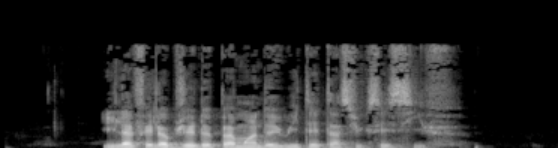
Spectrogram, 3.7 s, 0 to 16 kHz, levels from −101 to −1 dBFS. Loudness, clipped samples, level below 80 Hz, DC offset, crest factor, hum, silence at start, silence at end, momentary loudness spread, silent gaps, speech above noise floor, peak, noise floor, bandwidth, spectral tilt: -24 LUFS; under 0.1%; -54 dBFS; under 0.1%; 22 dB; none; 0.7 s; 0.75 s; 13 LU; none; 62 dB; -4 dBFS; -85 dBFS; 11.5 kHz; -5 dB/octave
